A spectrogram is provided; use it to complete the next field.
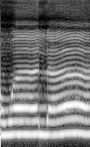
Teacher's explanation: La mad tabi'i muqaddar karena ada baris fathah tegak di atas huruf lam. Dibacanya panjang 2 harokat.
